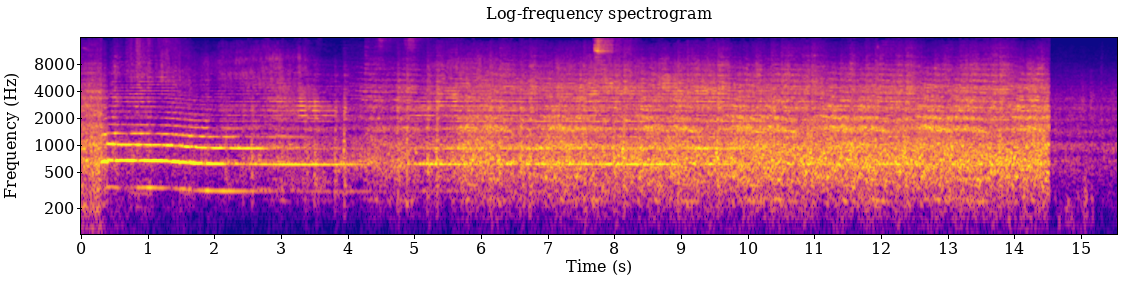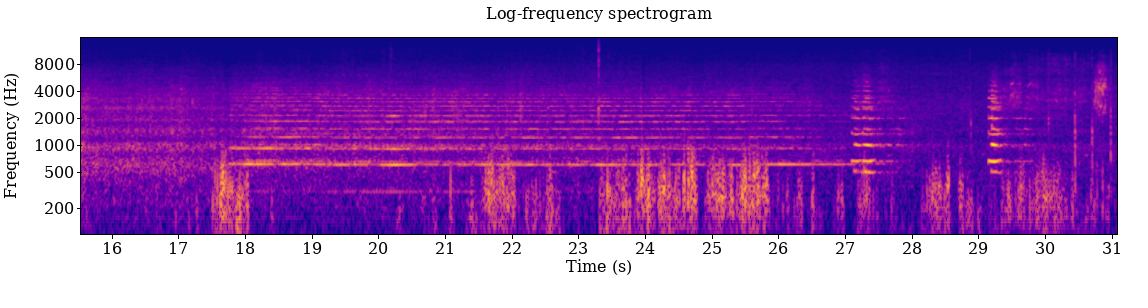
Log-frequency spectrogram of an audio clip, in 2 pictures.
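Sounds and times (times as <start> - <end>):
train coaches rushing past: 0.0 - 22.6
locomotive horn blast: 0.2 - 4.3, 4.9 - 9.6, 17.6 - 28.1, 29.1 - 30.0.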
